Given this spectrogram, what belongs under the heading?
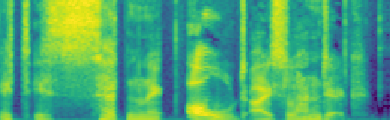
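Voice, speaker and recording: A man's voice: mid-range voice, wildly swooping pitch, normal speed, creaky, a little mellow, slightly rough, no echo, studio quality, heavily acted. Man acting an imperious old professor, wildly swooping delivery. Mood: excited, puzzled. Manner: declamatory, exclamatory.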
